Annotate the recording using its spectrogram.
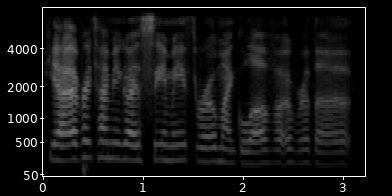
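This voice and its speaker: A woman's voice: medium pitch, moderate pace, a bit bright, clear, resonant tone. A woman playing a tabletop game, chatting and joking about her character. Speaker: player. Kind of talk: casual tabletop play. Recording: dull lo-fi mic.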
